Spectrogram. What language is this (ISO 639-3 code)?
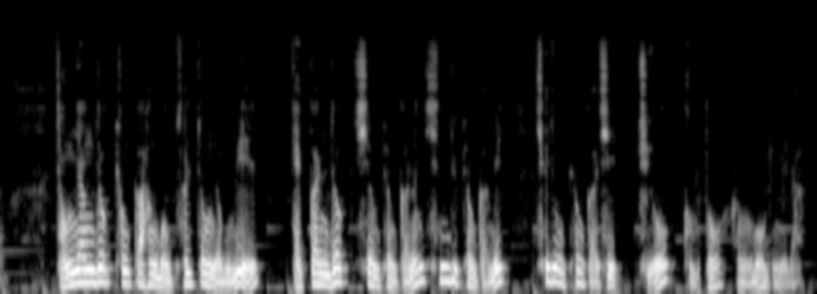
kor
